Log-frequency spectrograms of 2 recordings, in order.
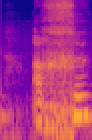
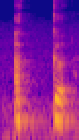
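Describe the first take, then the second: First: It ends in a raspy, scraping throat sound. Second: It ends in a plain k from the front. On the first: "अख़ ... ये बिल्कुल भी नहीं आएगा" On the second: "अक्, ये बिल्कुल भी नहीं आएगा"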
